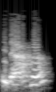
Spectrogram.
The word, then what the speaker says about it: Hephzibah: Is that how it's pronounced? Is it Hephzibah or Hephzibah? – Hephzibah. – Hephzibah, okay. You write about Hephzibah as a woman who played a leading role in bringing on the end of days.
